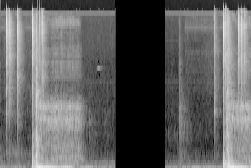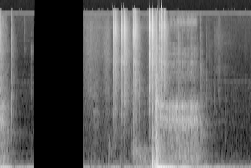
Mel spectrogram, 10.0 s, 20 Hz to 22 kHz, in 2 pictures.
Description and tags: Try to ignition of gas on the kitchen using piezoelectric lighter. Gas explosion. Three variants. There using old soviet gas-cooker.
Mic: Pro Audio VT-7
ADC: M-Audio Fast Track Ultra 8R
